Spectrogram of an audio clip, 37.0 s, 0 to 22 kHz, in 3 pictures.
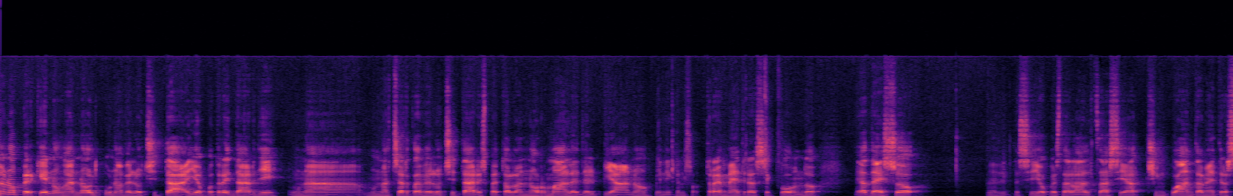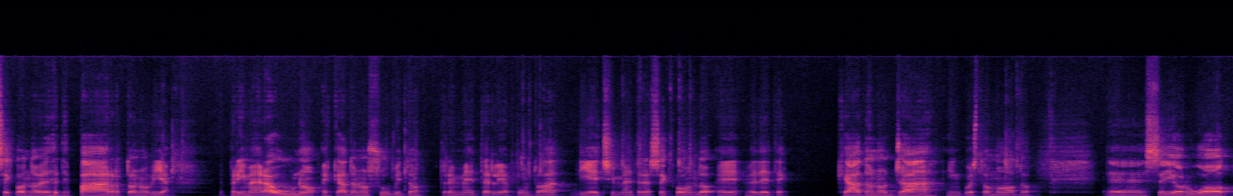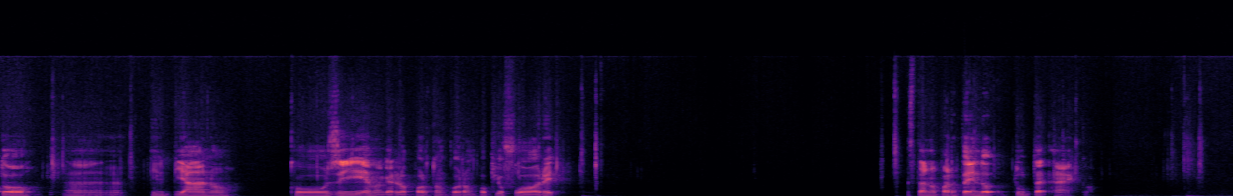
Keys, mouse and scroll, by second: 0.2 middle click, 0.9 click, 5.9 click, 7.7 shift+space, 8.6 middle click, 10.4-11.4 drag, 13.6 click, 15.7 click, 17.2 click, 18.6 shift+space, 22.4 shift+space, 24.4 r, 28.6 g, 29.8 KP_0, 30.7 shift+space, 34.3 shift+Left, 35.3 KP_0, 36.0 ctrl+middle click, 36.5 shift+space.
